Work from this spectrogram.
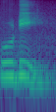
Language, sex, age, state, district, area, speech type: Goan Konkani, female, 45-60, Goa, Ponda, rural, read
